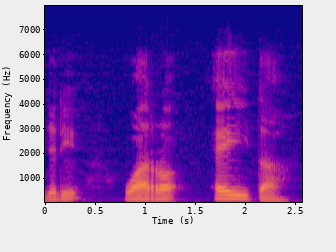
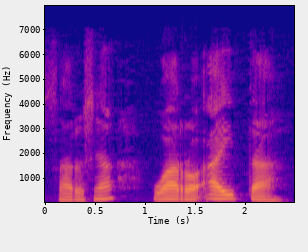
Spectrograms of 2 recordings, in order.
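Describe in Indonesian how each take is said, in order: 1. Vokal di tengah terdengar seperti 'e' biasa. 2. Vokal di tengah terdengar seperti diftong 'ai'. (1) "terkadang kita membacanya ai ya, bukan i tapi e"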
